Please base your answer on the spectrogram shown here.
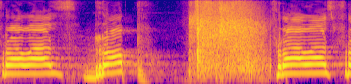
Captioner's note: students clap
